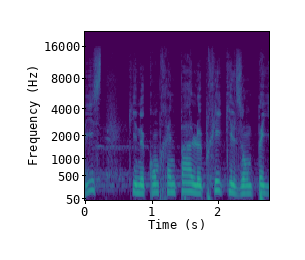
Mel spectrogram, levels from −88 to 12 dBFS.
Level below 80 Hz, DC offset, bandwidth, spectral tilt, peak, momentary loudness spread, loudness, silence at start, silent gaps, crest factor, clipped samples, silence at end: -56 dBFS; under 0.1%; 16 kHz; -6 dB/octave; -20 dBFS; 10 LU; -37 LUFS; 0 s; none; 16 dB; under 0.1%; 0 s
